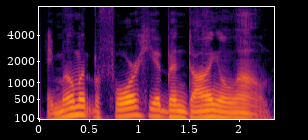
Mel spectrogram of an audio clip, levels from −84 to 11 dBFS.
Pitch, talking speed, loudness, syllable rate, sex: 115 Hz, 205 wpm, -16 LUFS, 6.3 syllables/s, male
